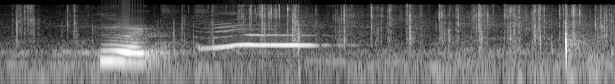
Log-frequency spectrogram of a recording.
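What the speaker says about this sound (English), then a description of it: "he's been meowing ever since he went to the vet." A cat meows twice in quick succession, a rising harmonic call followed by a longer drawn-out one, with faint tapping and rustling around it.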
